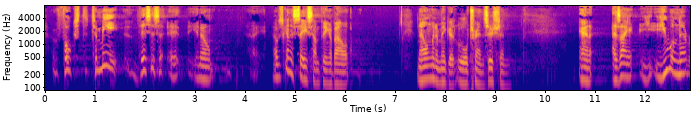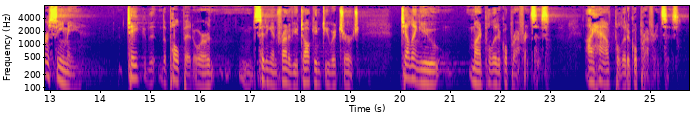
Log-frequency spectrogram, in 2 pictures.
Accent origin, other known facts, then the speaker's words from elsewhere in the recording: Havana, Cuba; now in United States; I think most of you know that I'm originally from Havana, Cuba. And my mom and dad arrived here as refugees.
